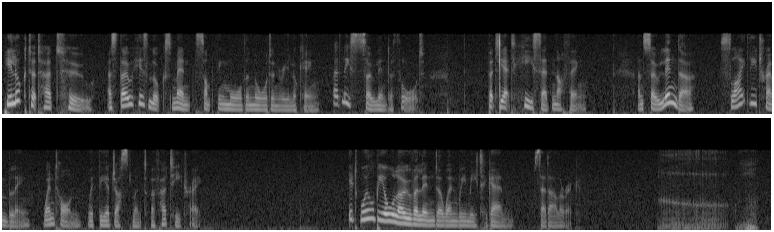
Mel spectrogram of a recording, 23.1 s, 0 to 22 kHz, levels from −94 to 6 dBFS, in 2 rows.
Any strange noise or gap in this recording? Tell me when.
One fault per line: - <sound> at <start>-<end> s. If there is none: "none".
- breath at 21.4-22.9 s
